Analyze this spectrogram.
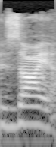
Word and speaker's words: Xayah: with a zed or you could also spell it with an x i think and still get that z sound so xayah i just think it's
